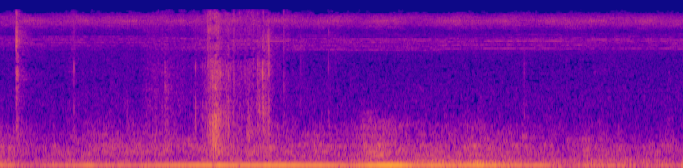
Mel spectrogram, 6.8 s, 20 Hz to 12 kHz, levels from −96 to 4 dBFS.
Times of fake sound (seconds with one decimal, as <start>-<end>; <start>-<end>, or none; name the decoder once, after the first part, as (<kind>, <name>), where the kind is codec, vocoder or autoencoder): none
